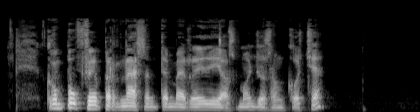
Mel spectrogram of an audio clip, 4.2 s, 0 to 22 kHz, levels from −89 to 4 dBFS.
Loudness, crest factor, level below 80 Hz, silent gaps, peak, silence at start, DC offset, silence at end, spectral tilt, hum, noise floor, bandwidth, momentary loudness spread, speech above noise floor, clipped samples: -21 LUFS; 20 dB; -60 dBFS; none; -2 dBFS; 0.25 s; under 0.1%; 0.95 s; -5.5 dB/octave; none; -79 dBFS; 11.5 kHz; 10 LU; 59 dB; under 0.1%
